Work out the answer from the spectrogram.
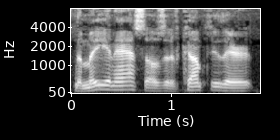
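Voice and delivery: normal talking voice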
